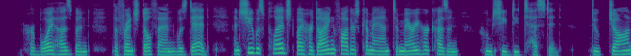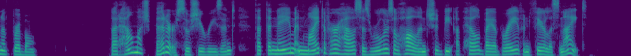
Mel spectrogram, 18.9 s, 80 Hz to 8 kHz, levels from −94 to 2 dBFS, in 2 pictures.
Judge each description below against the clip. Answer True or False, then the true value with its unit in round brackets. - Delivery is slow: False (175 wpm)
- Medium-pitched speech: True (175 Hz)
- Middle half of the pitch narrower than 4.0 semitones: True (3.2 semitones)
